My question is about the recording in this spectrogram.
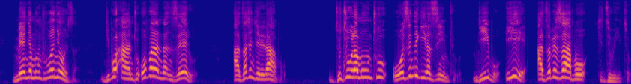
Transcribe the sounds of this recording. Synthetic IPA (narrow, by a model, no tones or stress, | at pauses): mɛɲamuntʰuwaɲɔza̰ | ndipɔʔantʰuʔɔpandanzɛɾṵ | ad͡zat͡ʃɛnd͡ʒɛɾɛɾaːpɔ | d͡zud͡zulamuntʰuwɔzindikiɾazintʰu̥ | ndipɔ̰ijɛ | ad͡zapɛzap̬ɔ | t͡ʃid͡ziwiːt͡sɔ̥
